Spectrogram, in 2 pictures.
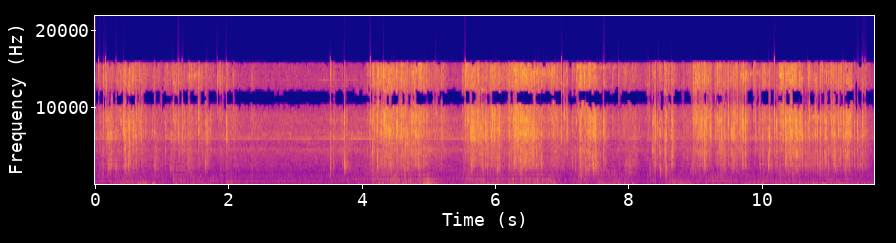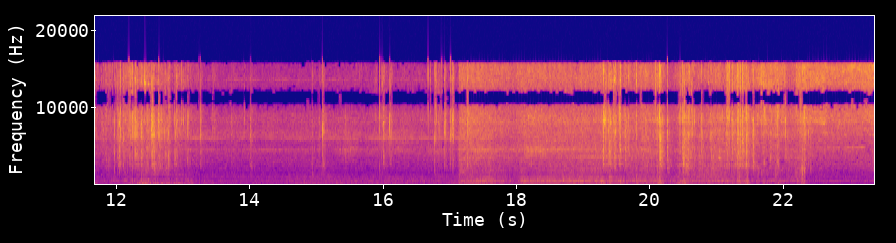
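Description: Vacuum cleaner running as its nozzle sucks up small hard trinkets (buttons, beads, coins, game tiles), which rattle and clatter up the tube in dense clicks. About three-quarters of the way through the clatter thins and the motor's steady hum comes through more plainly.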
